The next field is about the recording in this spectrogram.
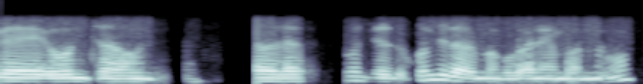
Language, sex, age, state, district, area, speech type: Nepali, male, 45-60, West Bengal, Darjeeling, rural, conversation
